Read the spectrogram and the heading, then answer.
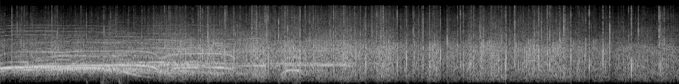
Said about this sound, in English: All right, let's get a round of applause. We're back from break.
